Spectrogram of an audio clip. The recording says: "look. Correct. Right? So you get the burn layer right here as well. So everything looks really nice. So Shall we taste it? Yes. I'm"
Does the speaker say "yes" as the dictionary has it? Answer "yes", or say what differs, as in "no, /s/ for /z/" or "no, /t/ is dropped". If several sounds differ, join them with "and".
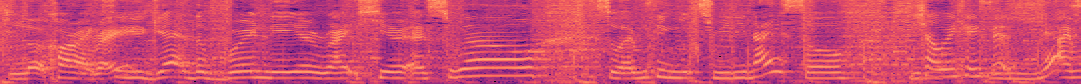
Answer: no, /s/ is dropped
